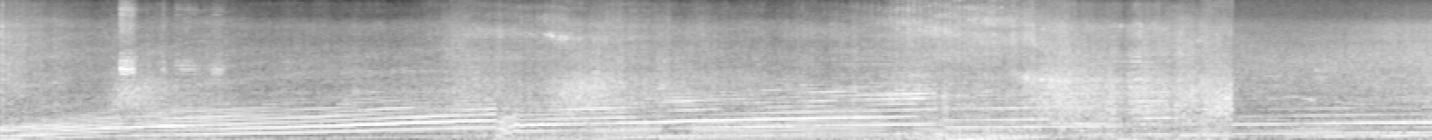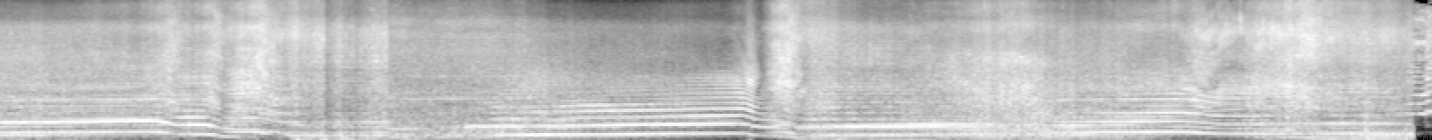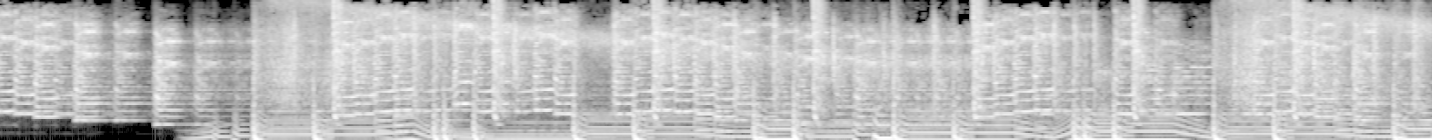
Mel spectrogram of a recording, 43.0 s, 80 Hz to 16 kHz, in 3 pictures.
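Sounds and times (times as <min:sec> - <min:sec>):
motorcycle engines accelerating past: 0:00.0 - 0:28.5.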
